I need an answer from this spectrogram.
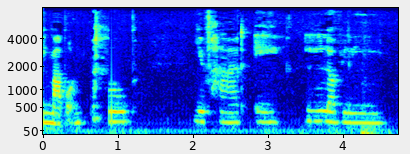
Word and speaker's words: Mabon: That's the Celtic pronunciation, the Welsh pronunciation. Okay. If you say Mayabon, that's fine. But I'm gonna say Mabon.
